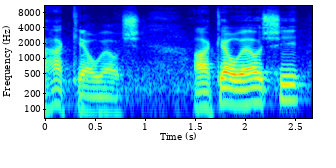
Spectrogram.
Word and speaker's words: Raquel Welch: conhecida como Raquel né a pronúncia do nome dela em português é Raquel welchi ela brilhou nos anos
